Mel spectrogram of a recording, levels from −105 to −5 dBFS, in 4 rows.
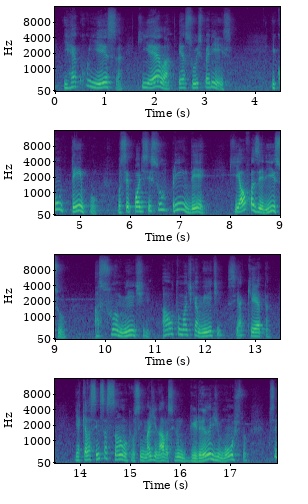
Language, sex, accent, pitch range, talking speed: Portuguese, male, Brazilian, 135-195 Hz, 125 wpm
